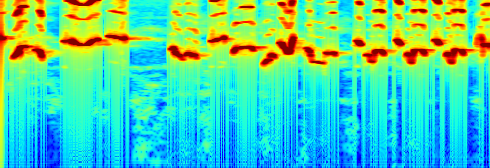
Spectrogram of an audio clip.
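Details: Energetic full-isian song of a sooty-headed bulbul, played to train and lure other bulbuls: clear whistled notes and a drawn-out tone, then quick bouncing chirps after a short gap.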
